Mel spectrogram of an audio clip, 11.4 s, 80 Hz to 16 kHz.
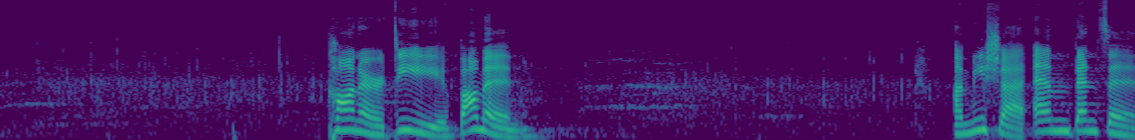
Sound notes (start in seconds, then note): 0.0 crowd cheering; 0.0 crowd applauding; 5.6 crowd applauding; 5.7 crowd cheering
